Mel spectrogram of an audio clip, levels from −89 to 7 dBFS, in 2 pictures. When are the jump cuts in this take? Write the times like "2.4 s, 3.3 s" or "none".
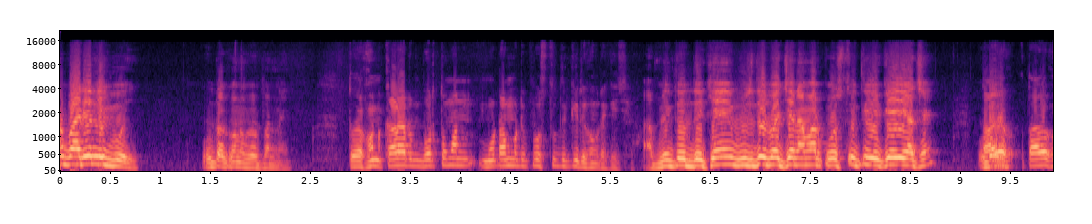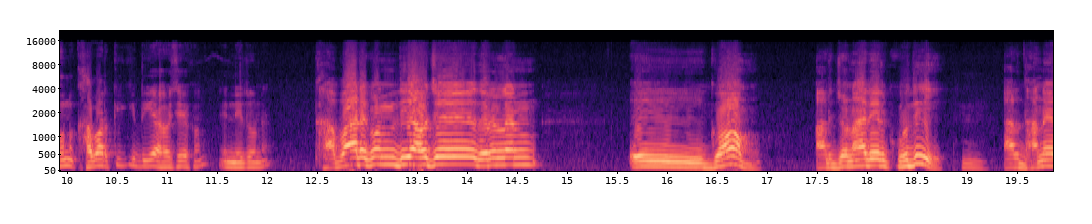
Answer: none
